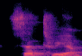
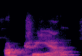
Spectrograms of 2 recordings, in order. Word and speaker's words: Sattriya: my earth lovers that whenever we talk about the satria or as we locally pronounce as hotria so uh it takes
